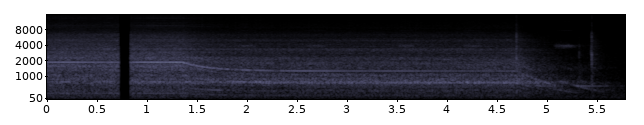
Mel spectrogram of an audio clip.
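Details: Suzuka hair dryer that would not turn on, after freeing its stuck power switch: strong steady whir, brief cut-out, even tone easing down as switched off; motor running normally.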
